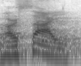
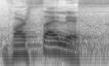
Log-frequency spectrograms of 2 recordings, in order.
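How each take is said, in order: First: The final letters are silent. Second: The final letters are pronounced as spelled. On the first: The speaker calls it right. "কিন্তু আসলে এটাকে উচ্চারণ করে" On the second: The speaker calls it wrong. "যদি তুমি এই যে আর্টিকুলেট করো তাহলে ওটা হবে"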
